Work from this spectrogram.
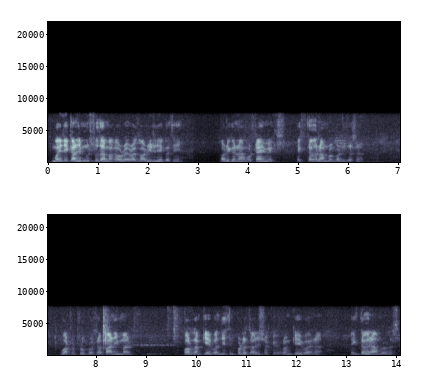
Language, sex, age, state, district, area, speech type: Nepali, male, 60+, West Bengal, Kalimpong, rural, spontaneous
